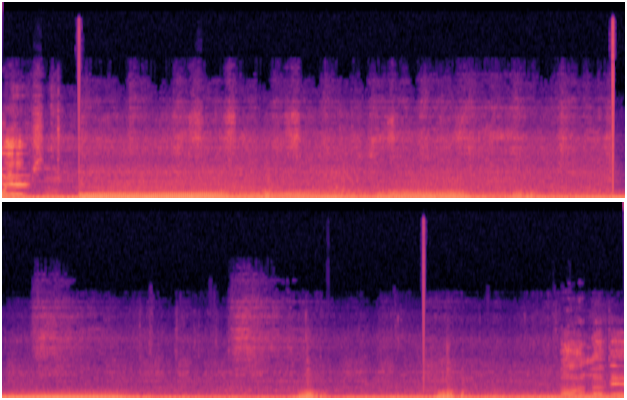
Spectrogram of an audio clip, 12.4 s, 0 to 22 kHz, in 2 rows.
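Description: A Ford Shelby GT350's flat-plane V8 is driven hard, with loud close engine drone that climbs and shifts through gears under a rumbling, roaring cabin tone, and it keeps going steadily.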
